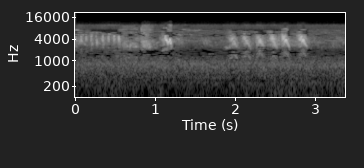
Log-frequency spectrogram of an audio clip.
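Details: Male bald eagle at the nest on a March 23 afternoon: one sharp high chip, then a rapid rising series of four or five squeaky twittering notes, over constant broadband hiss.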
